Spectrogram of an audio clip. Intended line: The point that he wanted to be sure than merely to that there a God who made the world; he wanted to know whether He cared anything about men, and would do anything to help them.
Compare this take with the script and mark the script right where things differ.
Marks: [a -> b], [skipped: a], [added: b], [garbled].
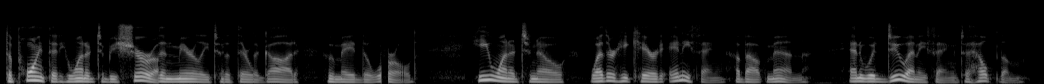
The point that he wanted to be sure than merely to that there a God who made the world; he wanted to know whether He cared anything about men, and would do anything to help them.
